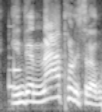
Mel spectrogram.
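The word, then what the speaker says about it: Indianapolis: 해야 될 거 같은데 어 걔네들은 액센트를 인디아나폴리스고 발음하는 거예요 인디아나폴리스 그래요 와 완전 다른네요네네 내 거기에 액센트가 들어가야 제대로 이해하는 거지 인디아나폴리스 이렇게 말하면은 못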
